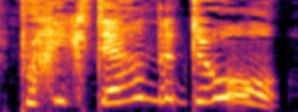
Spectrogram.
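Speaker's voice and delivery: high, slow, loud scream; screaming boy. A narrator's reading. Boy screaming to the crowd to break in, high and slow. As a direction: scream each word at the door. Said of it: "screamed the boy".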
